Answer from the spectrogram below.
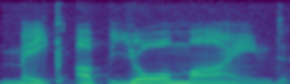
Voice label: annoyed; war2; humans; basic human voices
